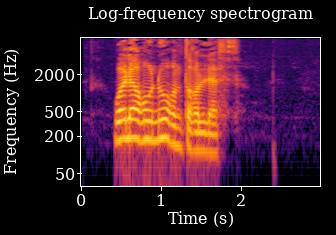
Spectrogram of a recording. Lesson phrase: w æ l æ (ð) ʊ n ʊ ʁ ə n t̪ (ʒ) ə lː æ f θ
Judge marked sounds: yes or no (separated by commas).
no, no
